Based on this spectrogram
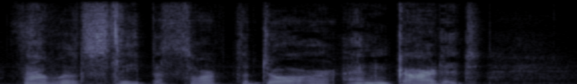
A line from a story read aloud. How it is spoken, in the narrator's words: He said sleepily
